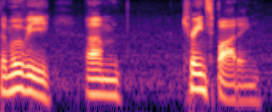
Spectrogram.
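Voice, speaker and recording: A man hosting a casual livestream chat in a halting way, often repeating words as he searches for the next. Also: mid-range voice, lively intonation, darkish tone. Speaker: host.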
